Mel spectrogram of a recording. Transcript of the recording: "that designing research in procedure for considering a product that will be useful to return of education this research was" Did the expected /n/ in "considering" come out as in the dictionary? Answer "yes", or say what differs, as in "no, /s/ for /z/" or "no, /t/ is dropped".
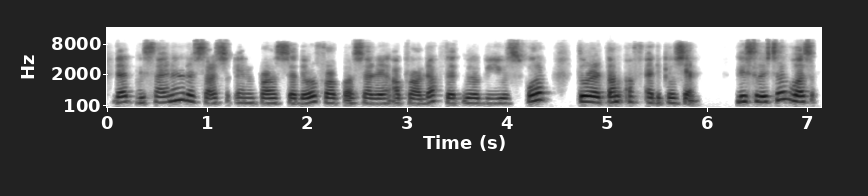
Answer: no, /n/ is dropped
